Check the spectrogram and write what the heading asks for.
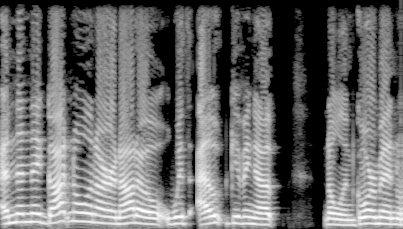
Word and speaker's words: Arenado: So I'm happy to know that I know how to pronounce his name correctly, and it's Arenado.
